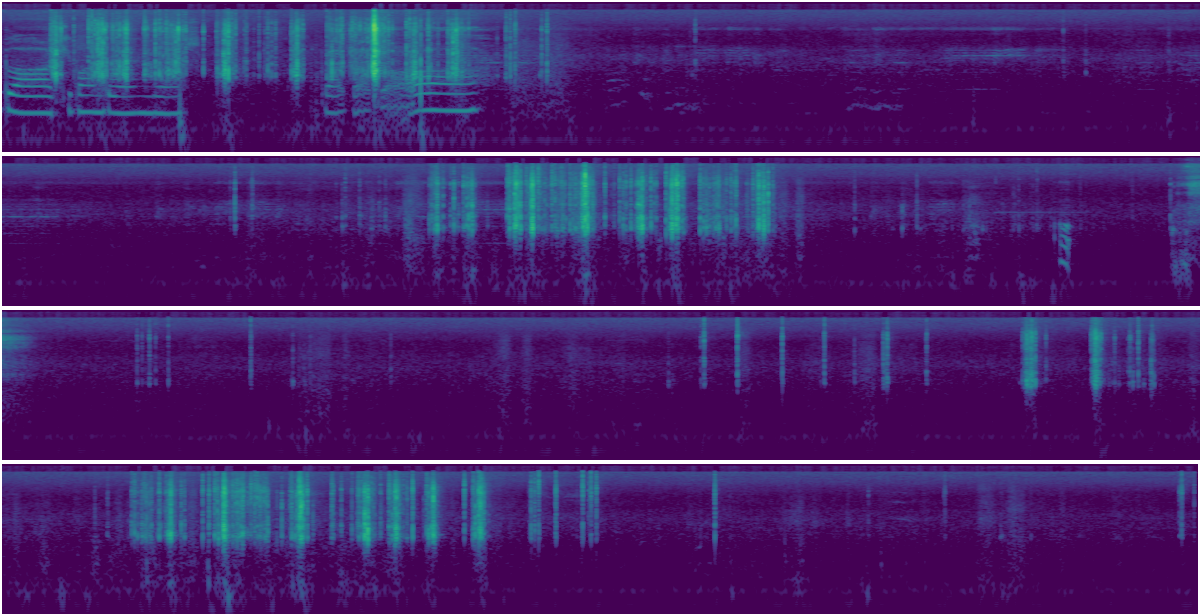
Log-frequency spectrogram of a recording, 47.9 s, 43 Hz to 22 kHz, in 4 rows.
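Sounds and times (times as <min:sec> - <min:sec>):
plastic puzzle cube clacking: 0:00.4 - 0:05.6, 0:15.3 - 0:21.3, 0:25.3 - 0:25.8, 0:34.2 - 0:35.6, 0:36.9 - 0:42.0.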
